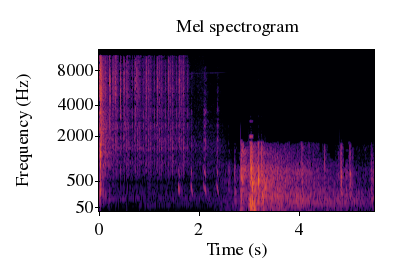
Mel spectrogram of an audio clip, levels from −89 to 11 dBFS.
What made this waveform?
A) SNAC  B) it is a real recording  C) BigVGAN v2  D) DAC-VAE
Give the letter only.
B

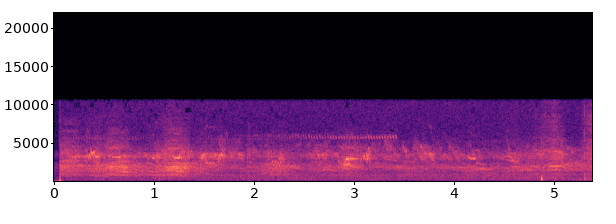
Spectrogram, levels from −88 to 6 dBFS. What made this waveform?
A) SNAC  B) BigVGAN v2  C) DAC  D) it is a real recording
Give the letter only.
D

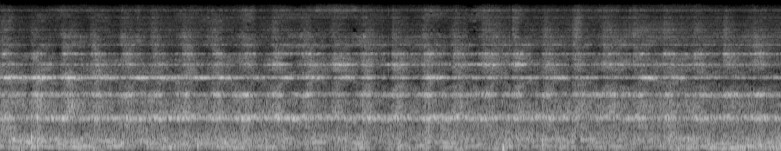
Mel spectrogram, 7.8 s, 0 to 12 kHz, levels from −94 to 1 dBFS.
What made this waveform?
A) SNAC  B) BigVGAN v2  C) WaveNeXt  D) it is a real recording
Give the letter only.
A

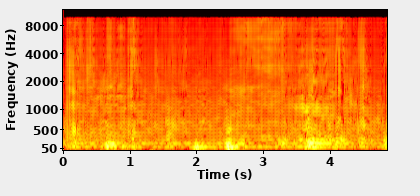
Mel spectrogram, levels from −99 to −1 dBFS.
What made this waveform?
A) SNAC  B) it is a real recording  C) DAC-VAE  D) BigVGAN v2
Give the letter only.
D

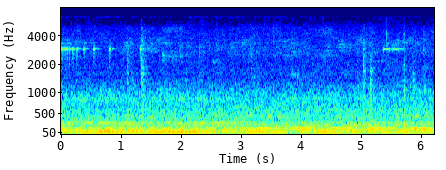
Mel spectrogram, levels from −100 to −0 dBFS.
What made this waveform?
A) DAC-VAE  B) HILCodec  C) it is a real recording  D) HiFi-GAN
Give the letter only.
C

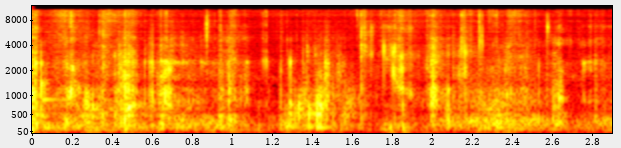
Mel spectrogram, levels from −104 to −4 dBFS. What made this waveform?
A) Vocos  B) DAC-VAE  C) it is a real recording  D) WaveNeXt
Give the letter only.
B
